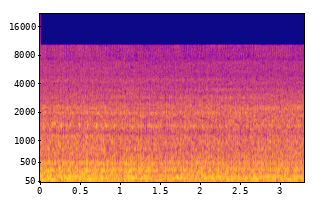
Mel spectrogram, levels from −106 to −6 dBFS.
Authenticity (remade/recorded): remade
